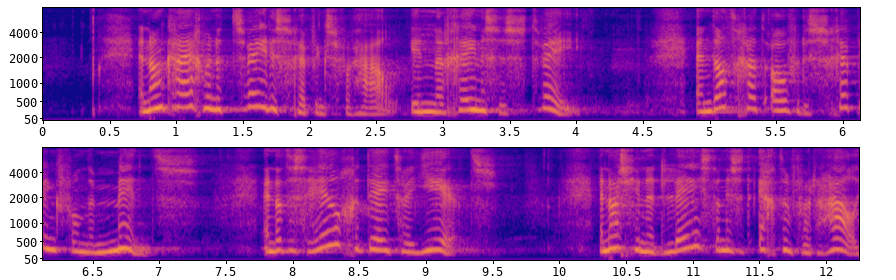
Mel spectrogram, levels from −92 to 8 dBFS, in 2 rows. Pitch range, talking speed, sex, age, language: 230-305 Hz, 170 wpm, female, 40-59, Dutch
